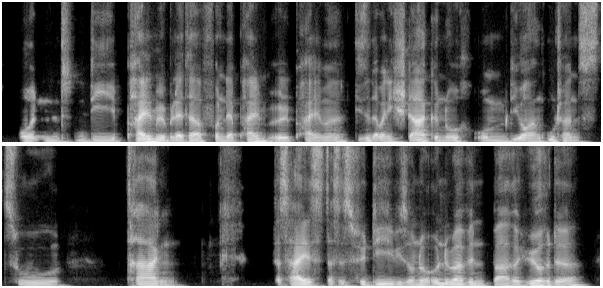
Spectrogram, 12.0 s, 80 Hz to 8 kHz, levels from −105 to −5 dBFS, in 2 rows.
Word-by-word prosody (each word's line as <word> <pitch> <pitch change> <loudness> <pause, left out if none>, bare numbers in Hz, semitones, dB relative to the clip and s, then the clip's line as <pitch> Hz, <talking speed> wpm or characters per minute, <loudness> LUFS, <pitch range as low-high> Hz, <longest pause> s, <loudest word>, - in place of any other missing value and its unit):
Und 100 -1 -3
die 95 -3 -5
Palmölblätter 115 -5 +4
von 100 -7 -5
der 90 - +1
Palmölpalme, 110 - -2
die - - -13
sind 110 0 -3
aber 100 - +1
nicht 105 0 -2
stark 130 +1 +3
genug, 100 +3 -3
um 100 +1 -5
die - - -1
Orang-Utans 100 0 -2
zu 95 -1 -4 0.6
tragen. 115 -3 +1 0.9
Das - - -3
heißt, 110 +1 +5
das - - -4
ist 100 +1 -1
für 105 0 -3
die 110 +3 +1
wie 110 - -4
so 100 0 -2
'ne 100 0 +1
unüberwindbare 110 -3 +1
Hürde. 130 +4 +2
105 Hz, 140 wpm, -23 LUFS, 100-115 Hz, 0.9 s, heißt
